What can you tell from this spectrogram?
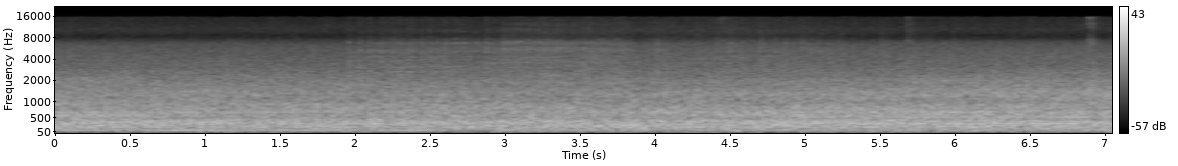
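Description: Pair of British Rail Class 90 electric locomotives pulling an intermodal freight train slowly away past the platform. The second locomotive, 90044, passes close by with a loud, steady running noise and a low hum underneath.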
